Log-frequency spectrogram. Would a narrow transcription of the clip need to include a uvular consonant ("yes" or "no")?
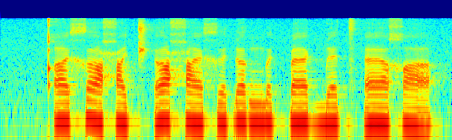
yes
